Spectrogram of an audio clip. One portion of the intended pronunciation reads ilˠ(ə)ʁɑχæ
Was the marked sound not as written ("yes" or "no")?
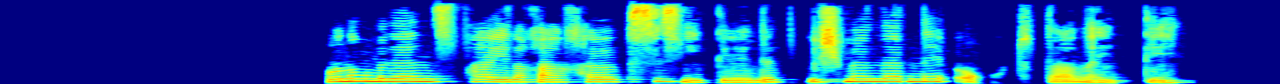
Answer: no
